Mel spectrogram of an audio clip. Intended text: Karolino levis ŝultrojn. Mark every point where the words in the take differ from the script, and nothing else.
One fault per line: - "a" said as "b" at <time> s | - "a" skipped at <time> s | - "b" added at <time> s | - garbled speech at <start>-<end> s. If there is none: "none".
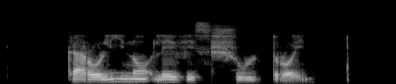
none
